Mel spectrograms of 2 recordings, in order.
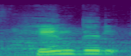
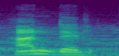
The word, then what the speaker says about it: Händel: Para no enredarnos demasiado, el apellido se pronuncia Händel en, en alemán y Handel en inglés.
